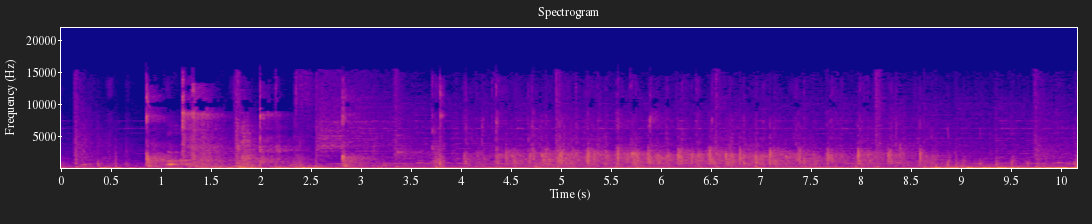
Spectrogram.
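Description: A table tennis ball ticking off the bats and the table in a rally, a few sharp ticks in the first few seconds. Music plays under it and gets louder near the end.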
